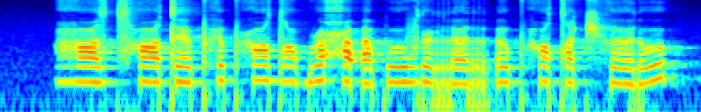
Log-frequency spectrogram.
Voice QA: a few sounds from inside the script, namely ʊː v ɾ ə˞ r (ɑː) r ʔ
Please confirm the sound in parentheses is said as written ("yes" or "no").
no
